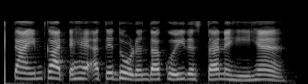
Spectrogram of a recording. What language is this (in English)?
Punjabi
